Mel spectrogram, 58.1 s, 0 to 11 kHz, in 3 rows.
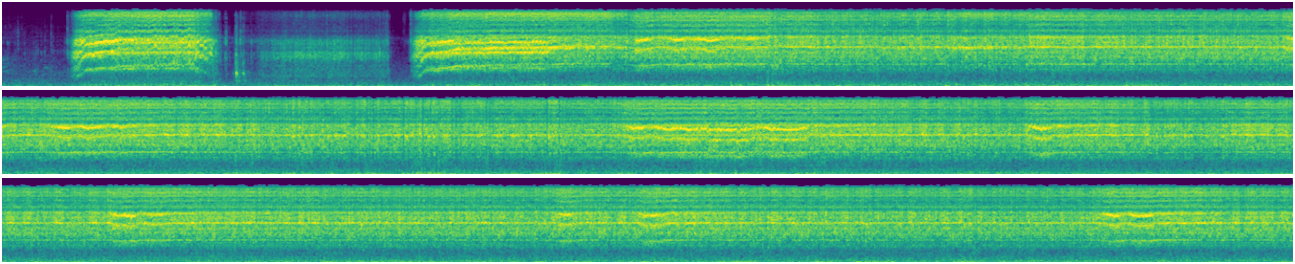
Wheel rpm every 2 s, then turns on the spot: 50, 110, 20, 150, 220, 220, 230, 230, 230, 230, 230, 230, 230, 240, 230, 220, 230, 230, 230, 230, 230, 230, 230, 230, 230, 230, 230, 230, 230.
2-4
